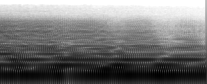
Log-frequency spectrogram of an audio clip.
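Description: Distorted electric guitar and bass guitar holding one sustained chord that rings on and slowly fades, its treble dying away.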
